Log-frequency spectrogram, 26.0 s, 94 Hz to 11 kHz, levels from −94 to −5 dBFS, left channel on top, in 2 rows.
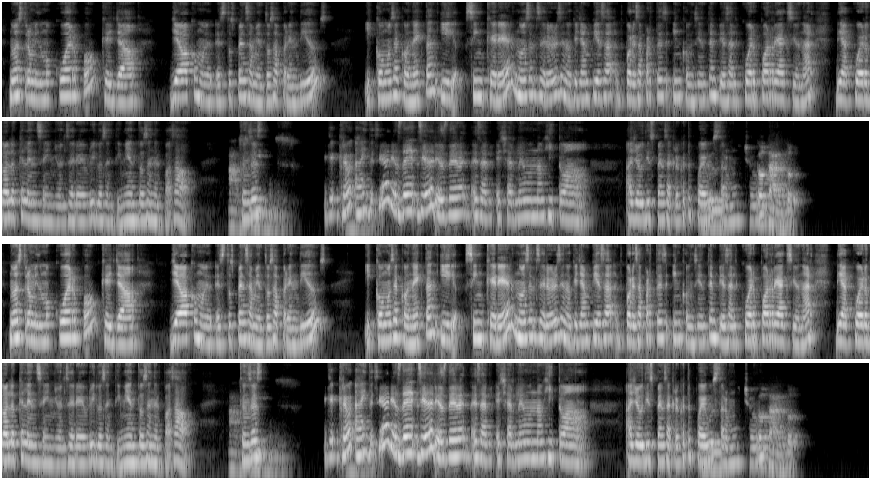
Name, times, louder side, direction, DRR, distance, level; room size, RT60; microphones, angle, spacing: voice 1, 0.0-2.1 2.5-4.9 5.5-15.9 16.6-17.0 17.9-21.9 22.4-24.5, right 5 dB, 50° right, 0.6 m, -28 dB
voice 2, 16.4-17.3 18.2-18.6 23.5-23.9 24.4-24.9, left 3 dB, 35° left, 2.6 m, -36 dB
13.5 x 5.6 x 4.8 m
head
